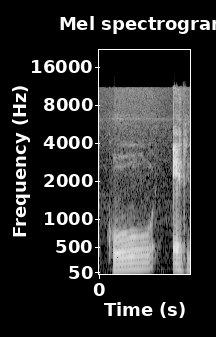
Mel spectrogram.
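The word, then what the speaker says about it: גואל: 그냥 에만 발음, 에 모음만 발음해주면 되겠습니다. 자, 다음에 이것은 나중에 배우고요. 그래서 합쳐서 쭉 읽으면 이것은 고엘이 됩니다.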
